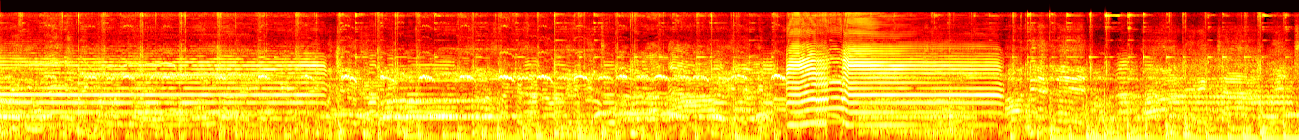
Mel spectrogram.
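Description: Isukuti drums beaten in a fast, driving rhythm under a crowd's singing and shouting, with long held pitched notes over it and one note sliding up and holding about eight seconds in.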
